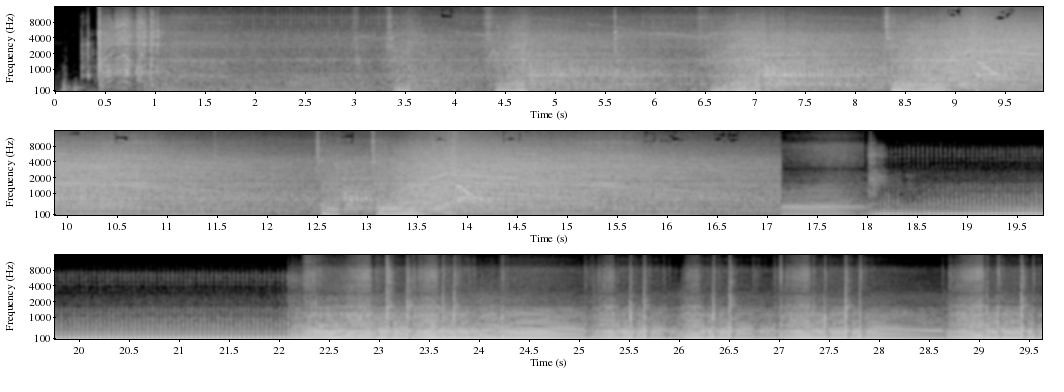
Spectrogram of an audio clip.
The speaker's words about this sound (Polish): Ale dobra, nim przejdę do dalszej opowieści, najpierw posłuchajmy sobie dźwięku silnika. Zarówno z przodu i z tyłu, bo Ford potrafi to zrobić na swój sposób.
